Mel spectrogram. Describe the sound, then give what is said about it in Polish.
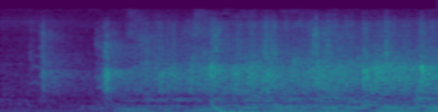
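A crowd at an awards ceremony bursts into applause as the jury's results are announced, the clapping quickly building from a few hands into a dense, steady roar of many people clapping at once. “Brawa!”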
